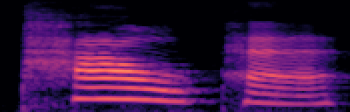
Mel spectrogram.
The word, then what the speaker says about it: pauper: The next word, two syllables, pow pair. So pow is a mixture of R and U. Pow, pow pair.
